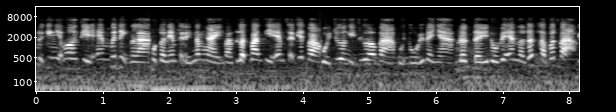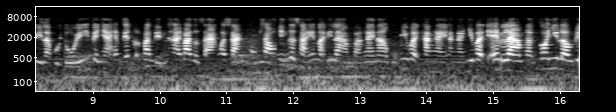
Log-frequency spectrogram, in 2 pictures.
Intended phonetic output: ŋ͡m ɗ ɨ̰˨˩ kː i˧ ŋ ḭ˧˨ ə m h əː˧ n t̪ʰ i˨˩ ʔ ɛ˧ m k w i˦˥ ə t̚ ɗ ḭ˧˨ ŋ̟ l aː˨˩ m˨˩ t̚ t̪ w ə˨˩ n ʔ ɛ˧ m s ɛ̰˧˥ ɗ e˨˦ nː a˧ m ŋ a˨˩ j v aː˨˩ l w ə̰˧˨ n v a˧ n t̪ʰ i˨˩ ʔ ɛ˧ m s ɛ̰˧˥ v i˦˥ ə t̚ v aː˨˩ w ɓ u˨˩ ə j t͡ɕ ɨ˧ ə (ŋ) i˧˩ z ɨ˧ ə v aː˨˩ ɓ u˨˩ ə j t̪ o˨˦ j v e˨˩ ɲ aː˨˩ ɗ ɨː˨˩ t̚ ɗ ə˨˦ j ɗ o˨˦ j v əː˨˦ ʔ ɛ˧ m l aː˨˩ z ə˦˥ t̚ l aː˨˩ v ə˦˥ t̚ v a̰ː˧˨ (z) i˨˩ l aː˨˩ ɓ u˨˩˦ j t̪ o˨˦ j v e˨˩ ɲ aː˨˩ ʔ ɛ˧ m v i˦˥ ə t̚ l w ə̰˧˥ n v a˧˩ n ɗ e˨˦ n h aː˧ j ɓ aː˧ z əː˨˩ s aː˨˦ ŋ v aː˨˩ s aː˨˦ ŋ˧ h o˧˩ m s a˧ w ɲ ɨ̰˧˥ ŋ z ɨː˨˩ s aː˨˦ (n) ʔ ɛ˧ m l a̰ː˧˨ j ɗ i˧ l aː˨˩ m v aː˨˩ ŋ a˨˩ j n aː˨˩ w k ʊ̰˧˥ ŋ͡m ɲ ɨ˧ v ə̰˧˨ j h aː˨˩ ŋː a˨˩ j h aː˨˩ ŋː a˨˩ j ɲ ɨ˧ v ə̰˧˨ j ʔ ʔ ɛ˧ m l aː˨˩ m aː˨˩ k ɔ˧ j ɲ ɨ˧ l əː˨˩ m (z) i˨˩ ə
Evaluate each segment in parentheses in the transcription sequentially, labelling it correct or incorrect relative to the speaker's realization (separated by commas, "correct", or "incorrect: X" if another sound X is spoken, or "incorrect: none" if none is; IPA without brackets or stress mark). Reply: correct, incorrect: v, incorrect: ŋ, incorrect: v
